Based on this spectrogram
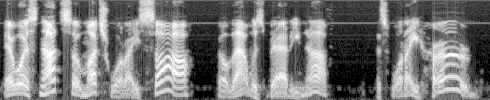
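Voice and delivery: put-on high, thin voice of a scheming old man; sly old man. A narrator's reading. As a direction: let the old man slip in the treason. Old man tells of horrors.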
